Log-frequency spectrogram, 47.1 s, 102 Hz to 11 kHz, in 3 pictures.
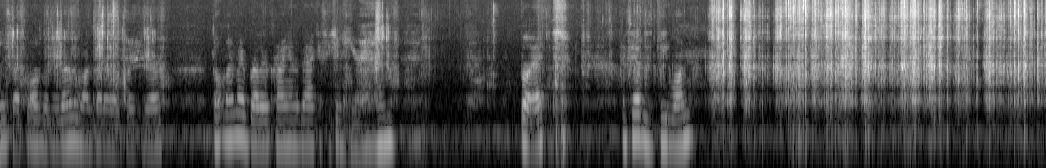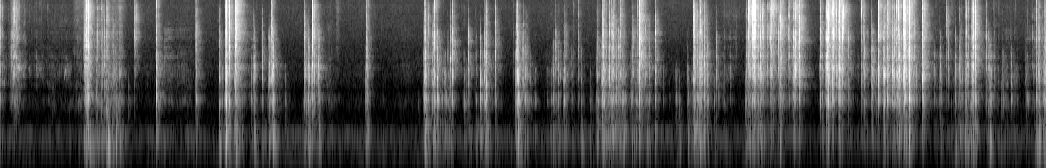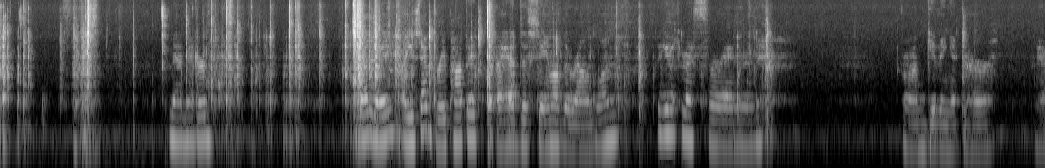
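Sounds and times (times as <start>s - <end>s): beads clicking and rattling: 0.1s - 2.5s, 10.6s - 16.1s, 22.3s - 31.9s.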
